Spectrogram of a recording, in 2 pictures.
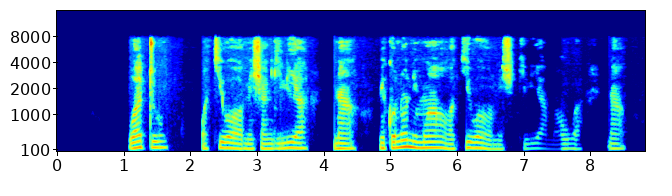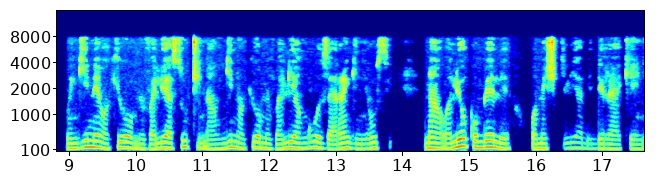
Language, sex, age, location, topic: Swahili, male, 18-24, Mombasa, government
